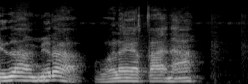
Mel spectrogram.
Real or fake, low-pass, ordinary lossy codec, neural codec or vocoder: fake; none; none; vocoder, 44.1 kHz, 128 mel bands, Pupu-Vocoder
